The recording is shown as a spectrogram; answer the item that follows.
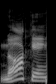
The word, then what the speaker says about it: knocking: And it ends with someone knocking. Yes, that's almost alliteration, but the K is silent in the other, and it's also not a C, so, you know.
